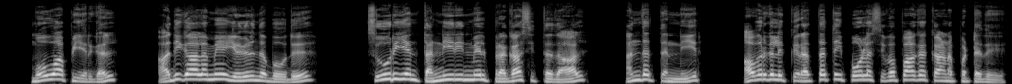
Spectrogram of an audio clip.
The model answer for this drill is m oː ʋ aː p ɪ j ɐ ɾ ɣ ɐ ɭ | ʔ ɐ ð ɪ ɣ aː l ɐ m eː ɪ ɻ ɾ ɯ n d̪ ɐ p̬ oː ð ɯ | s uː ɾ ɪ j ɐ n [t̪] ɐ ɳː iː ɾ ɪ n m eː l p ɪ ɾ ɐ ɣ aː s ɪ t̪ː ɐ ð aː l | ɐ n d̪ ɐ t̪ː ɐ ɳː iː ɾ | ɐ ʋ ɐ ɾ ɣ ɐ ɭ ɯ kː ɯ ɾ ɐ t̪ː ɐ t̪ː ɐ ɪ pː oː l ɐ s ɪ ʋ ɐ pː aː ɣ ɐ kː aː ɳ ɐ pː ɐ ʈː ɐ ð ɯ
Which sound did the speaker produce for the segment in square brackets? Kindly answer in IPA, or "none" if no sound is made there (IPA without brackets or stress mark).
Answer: t̪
